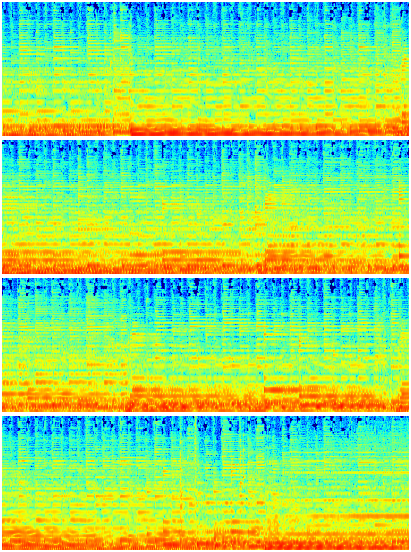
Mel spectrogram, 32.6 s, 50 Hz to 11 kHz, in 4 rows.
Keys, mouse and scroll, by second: 0.1 scroll down 2, 0.4 shift+middle click, 1.1 click, 4.5 middle click, 5.1 s, 8.3 scroll down 2, 8.6 middle click, 8.9 s, 10.9-11.9 middle drag, 11.9 click, 18.9 click, 19.2 middle click, 19.4 scroll up 1, 19.6 shift+middle click, 20.0 Tab, 20.2 click, 20.4 scroll down 2, 20.6 middle click, 21.0 Tab, 21.1 click, 21.6 middle click, 21.9 scroll up 1, 22.2 Tab, 22.8 scroll down 2, 24.3 ctrl+s, 24.6-26.1 middle drag, 26.1 click, 29.0 scroll up 3, 29.4 shift+middle click, 30.2 ctrl+s, 32.3 click.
